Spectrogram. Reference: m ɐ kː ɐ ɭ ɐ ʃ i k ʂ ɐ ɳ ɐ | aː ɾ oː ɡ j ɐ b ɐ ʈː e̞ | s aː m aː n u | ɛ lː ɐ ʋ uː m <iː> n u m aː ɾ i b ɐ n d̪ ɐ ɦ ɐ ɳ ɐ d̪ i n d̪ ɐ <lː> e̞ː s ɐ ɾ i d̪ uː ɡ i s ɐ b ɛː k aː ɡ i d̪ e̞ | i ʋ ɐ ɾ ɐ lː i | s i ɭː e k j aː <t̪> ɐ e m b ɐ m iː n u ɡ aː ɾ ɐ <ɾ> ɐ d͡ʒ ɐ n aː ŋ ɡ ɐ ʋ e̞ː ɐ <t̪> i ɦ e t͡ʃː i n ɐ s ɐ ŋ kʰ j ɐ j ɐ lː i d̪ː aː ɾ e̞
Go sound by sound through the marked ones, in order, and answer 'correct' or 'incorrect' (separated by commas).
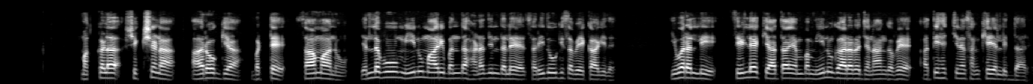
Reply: correct, incorrect, correct, correct, correct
